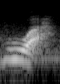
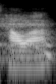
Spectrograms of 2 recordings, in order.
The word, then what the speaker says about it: Hawa: And this particular post is from a lady named I am Hua. Hua, I don't know how it's pronounced on Twitter. Or Hawa. I said Hua, Huwa. It's Hawa. Oh, well, that doesn't matter.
